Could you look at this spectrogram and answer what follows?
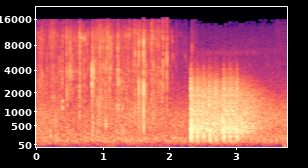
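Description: Video game gunfire, first a run of quiet crackling shots and then a loud close burst that fades away, with no talking.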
